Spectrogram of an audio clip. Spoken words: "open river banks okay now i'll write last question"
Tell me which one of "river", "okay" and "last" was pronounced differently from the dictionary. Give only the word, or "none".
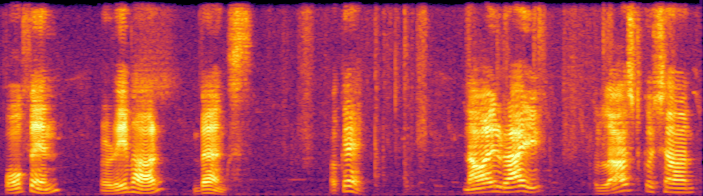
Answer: river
